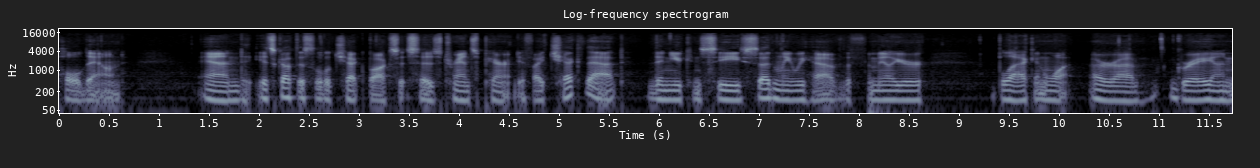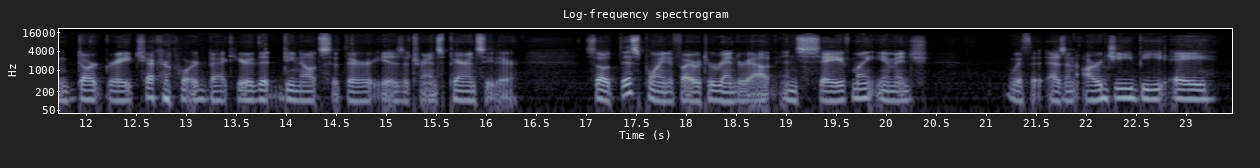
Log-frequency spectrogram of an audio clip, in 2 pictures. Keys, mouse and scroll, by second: 4.7 click.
